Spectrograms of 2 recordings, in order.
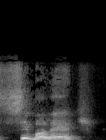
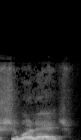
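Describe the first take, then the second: First: The word begins with a plain 's' sound. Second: The word begins with an 'sh' sound. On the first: The speaker calls it wrong. "não podendo exprimir bem a palavra" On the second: The speaker calls it right. "a gente tinha que pronunciar aquele, aquele C H ou o S H"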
